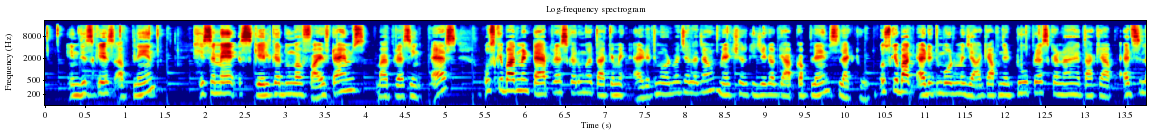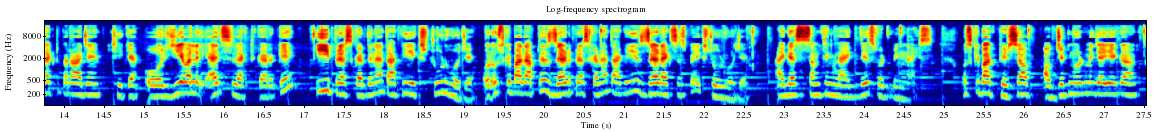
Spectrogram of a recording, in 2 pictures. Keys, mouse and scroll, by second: 0.0 s, 0.8 s, 1.2 5, 6.9 Tab, 8.4 Tab, 8.8 click, 10.3 Tab, 12.3 2, 15.6-17.1 drag, 17.1 e, 20.6 z, 24.1 ctrl+click, 25.8 Tab.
